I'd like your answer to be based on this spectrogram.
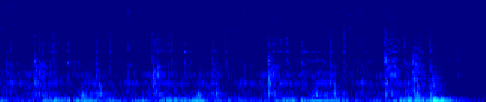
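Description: A sewing machine runs a tote bag seam with interfacing in bursts of rapid mechanical stitching, pausing briefly between runs, close and steady with a low motor hum underneath.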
